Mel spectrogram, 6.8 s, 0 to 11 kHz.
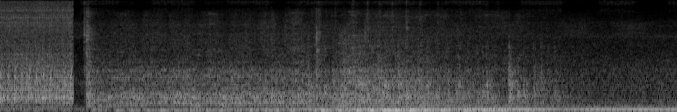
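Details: Roughly 1952 Austin truck, 6-cylinder petrol, first start after maybe 18-20+ years sitting, gravity-fed from a roof tank: sharp catch near one second, then a rough steady low rumble as it keeps running; owner may hear a slight miss.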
